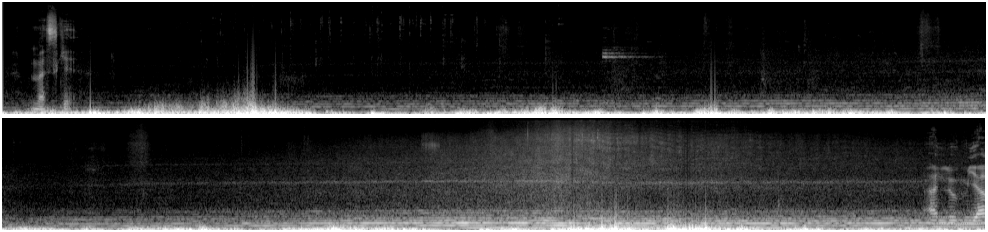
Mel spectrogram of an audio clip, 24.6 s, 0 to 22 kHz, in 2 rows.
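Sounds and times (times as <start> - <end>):
street ambience: 0.0 - 24.5
speech: 0.5 - 1.1
car engine rumbling pulling out of an inner courtyard: 12.0 - 24.5.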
